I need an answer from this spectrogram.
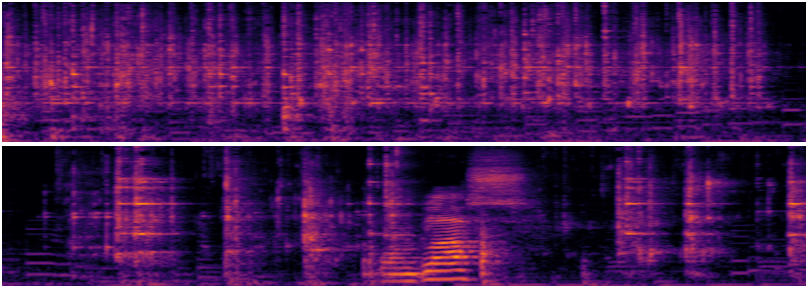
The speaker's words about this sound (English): And then you put loads of ice in. Stir it. Until it goes cold on the side of the vase or vase jug.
